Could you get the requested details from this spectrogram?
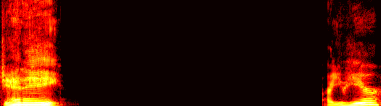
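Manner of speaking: high, projected whisper-shout. A player's character calling out to find someone inside, whisper shout. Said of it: "kind of whisper shout".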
